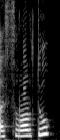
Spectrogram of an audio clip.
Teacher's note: دونوں را کا حکم ہے تفخیم، تو ہم یہ دونوں را کو موٹی آواز میں پڑھیں گے۔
